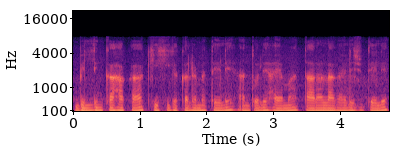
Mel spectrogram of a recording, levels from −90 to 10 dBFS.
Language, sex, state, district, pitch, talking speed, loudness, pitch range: Wancho, male, Arunachal Pradesh, Longding, 105 Hz, 215 wpm, -19 LUFS, 105-115 Hz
